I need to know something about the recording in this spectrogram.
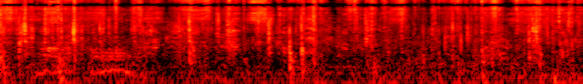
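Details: Rottweilers growl low and rumbling in bursts while play-fighting with their mother during fight lessons, with scuffling thumps between.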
